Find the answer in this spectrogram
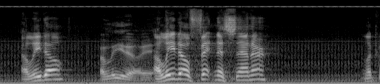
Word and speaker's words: Alito: Aleldo? Alito? Alito, yeah.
